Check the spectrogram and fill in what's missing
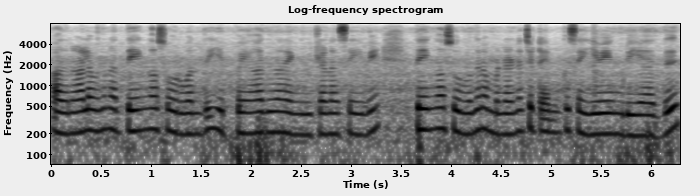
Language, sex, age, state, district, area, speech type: Tamil, female, 30-45, Tamil Nadu, Pudukkottai, rural, spontaneous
